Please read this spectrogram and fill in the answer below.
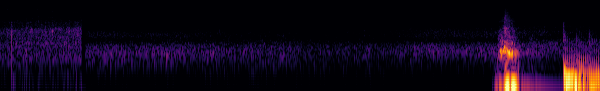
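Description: Faint, steady wash of the sea against rocks, which drops to a quieter hiss after an abrupt cut. About five seconds in there is a short loud sound. Just before the end, background music with a heavy, deep beat begins.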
